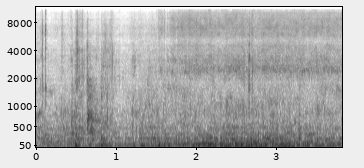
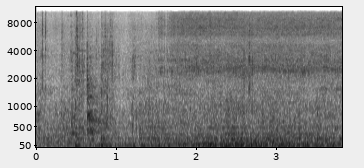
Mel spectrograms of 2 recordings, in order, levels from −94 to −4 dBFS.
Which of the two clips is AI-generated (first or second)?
first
